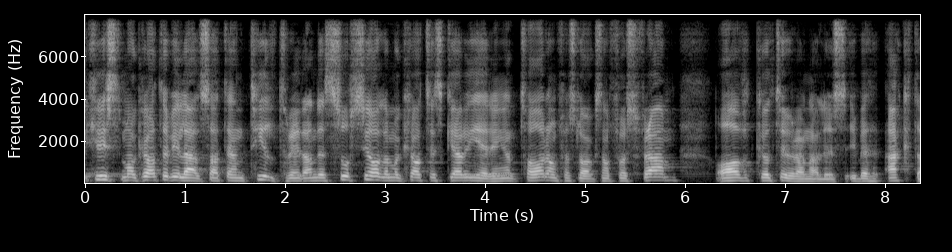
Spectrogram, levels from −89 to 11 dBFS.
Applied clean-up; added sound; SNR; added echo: neural mask model DeepFilterNet 3.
